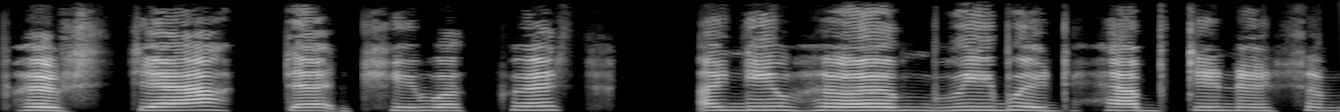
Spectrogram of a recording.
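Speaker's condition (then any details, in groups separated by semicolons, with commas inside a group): Cerebral palsy; from birth; 57 years, unable to walk about 10 years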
